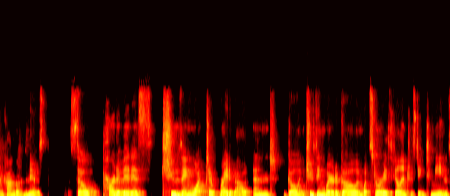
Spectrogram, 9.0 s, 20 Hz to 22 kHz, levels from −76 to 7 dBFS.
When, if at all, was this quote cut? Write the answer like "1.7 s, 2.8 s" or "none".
none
